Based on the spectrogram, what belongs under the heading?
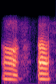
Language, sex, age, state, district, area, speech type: Assamese, female, 18-30, Assam, Morigaon, rural, conversation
